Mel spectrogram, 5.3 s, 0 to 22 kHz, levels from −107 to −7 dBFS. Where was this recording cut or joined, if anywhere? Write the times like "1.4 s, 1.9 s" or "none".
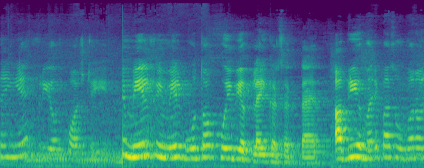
1.5 s, 4.0 s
